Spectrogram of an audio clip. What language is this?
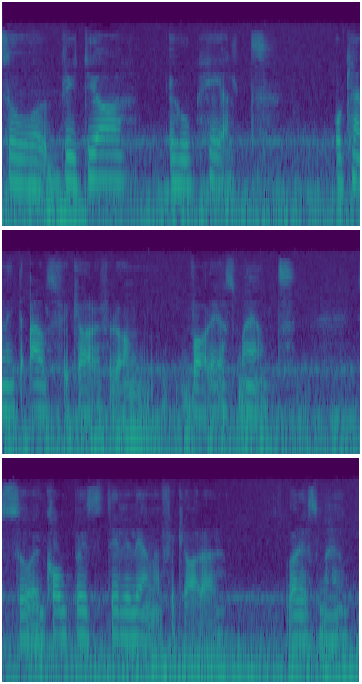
Swedish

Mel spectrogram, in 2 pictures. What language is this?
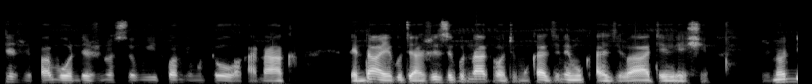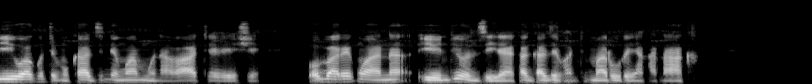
Ndau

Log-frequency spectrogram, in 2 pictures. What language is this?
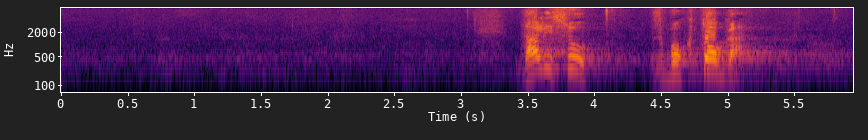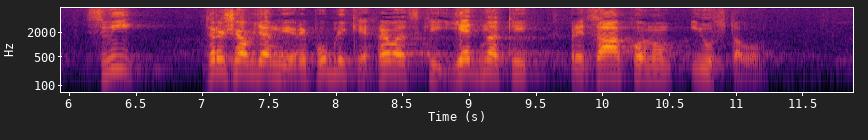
Croatian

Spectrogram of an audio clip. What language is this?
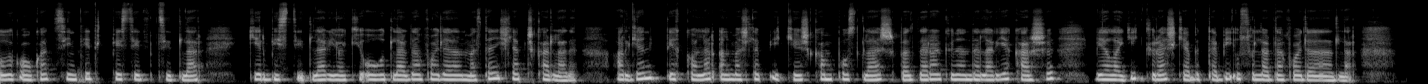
Uzbek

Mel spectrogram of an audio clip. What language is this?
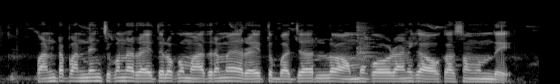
Telugu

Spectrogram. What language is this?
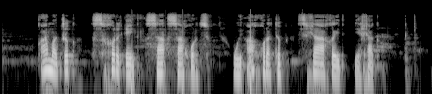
Abkhazian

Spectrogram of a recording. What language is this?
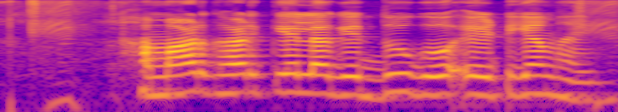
Magahi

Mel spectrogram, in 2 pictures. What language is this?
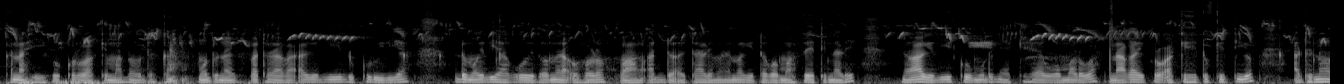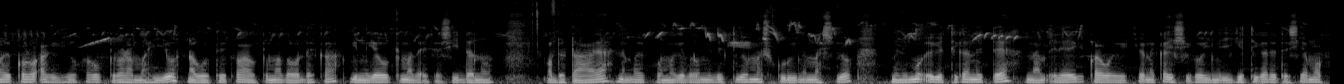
Kikuyu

